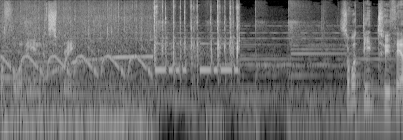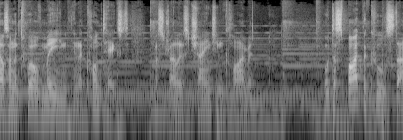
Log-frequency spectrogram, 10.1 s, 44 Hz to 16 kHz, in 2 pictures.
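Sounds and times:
fire truck siren yelping: 0.0s - 2.8s.

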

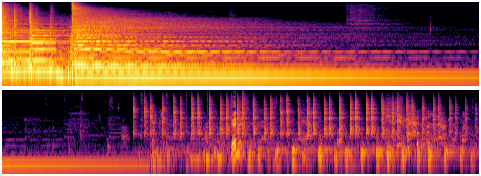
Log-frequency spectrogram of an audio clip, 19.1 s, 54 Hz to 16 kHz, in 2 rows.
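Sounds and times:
electric guitar and bass chord ringing: 0.0s - 10.5s.

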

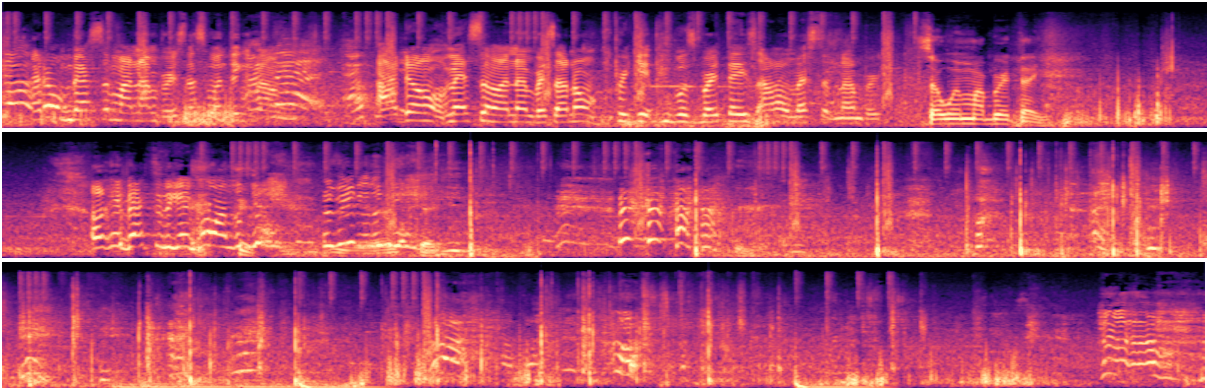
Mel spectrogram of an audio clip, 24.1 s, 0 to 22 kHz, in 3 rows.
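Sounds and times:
voices: 0.0s - 7.0s, 8.5s - 17.9s, 18.7s - 24.0s
background music: 9.5s - 19.0s
sneakers scuffing: 10.6s - 11.5s, 12.2s - 22.7s
basketball bouncing on hard court: 11.1s - 11.4s, 13.8s - 21.0s.

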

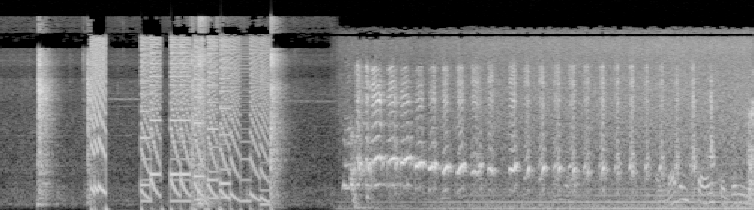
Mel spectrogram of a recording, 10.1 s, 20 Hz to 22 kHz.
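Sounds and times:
baby laughing: 4.6s - 9.6s.

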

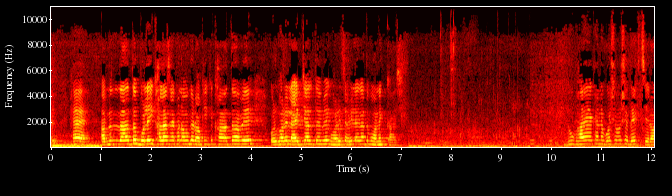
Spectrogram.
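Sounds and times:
dog crunching kibble from metal bowl: 7.2s - 9.6s.

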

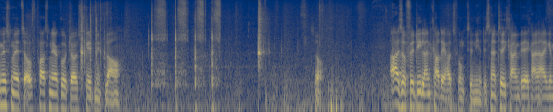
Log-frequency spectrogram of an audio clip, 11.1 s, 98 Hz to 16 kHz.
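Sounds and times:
chalk scratching on blackboard: 3.0s - 4.5s.

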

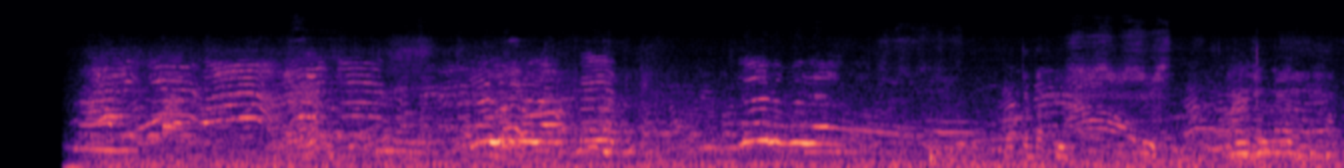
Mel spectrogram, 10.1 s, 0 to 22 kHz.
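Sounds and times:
children talking excitedly: 0.5s - 10.0s.

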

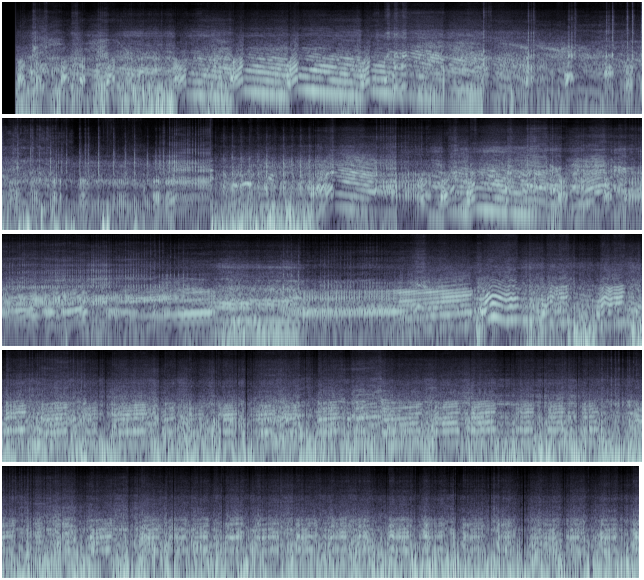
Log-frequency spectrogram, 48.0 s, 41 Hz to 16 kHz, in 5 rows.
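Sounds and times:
motorcycle engine revving: 0.2s - 47.9s.

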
